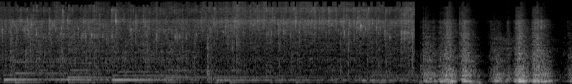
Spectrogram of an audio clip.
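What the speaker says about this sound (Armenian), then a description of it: "Ու այսպես 2 կողմից տապակում ենք" Grated zucchini fries on both sides in a large pan, giving a strong steady sizzle up close that gives way near the end to bumpy, uneven scraping and stirring sounds. No one speaks.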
